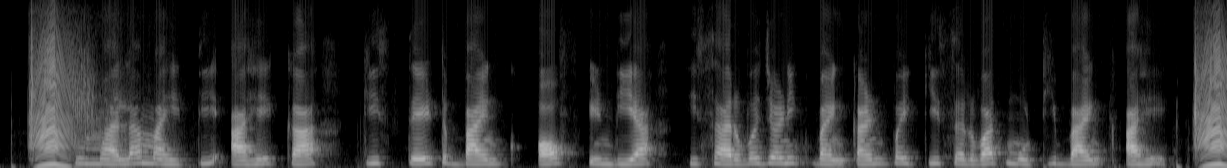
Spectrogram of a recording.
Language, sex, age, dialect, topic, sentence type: Marathi, female, 18-24, Varhadi, banking, statement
